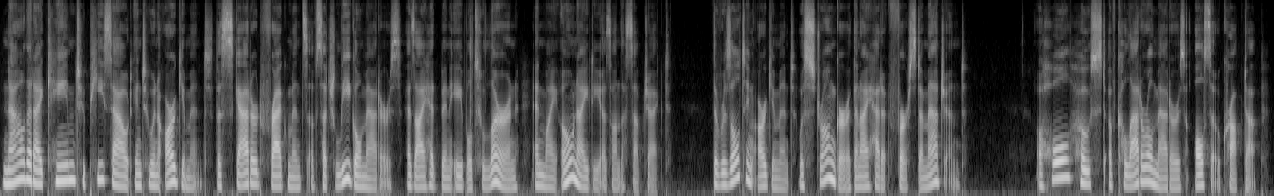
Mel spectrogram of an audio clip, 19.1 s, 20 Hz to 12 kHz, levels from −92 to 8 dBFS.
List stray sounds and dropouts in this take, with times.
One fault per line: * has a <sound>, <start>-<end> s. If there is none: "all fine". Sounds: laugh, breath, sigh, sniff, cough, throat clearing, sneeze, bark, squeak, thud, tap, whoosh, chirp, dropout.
all fine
